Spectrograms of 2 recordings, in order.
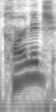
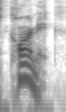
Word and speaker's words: carnage: words and discovered that Isham had mispronounced Carnage as carnic I don't know what the a carnic is but I knew that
